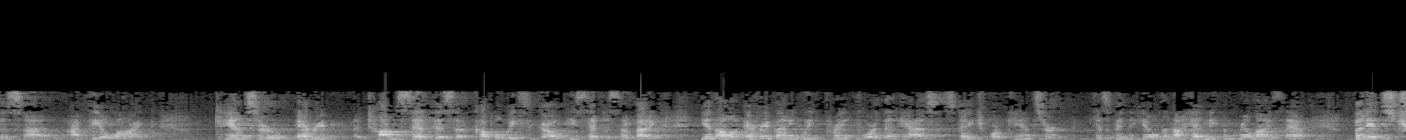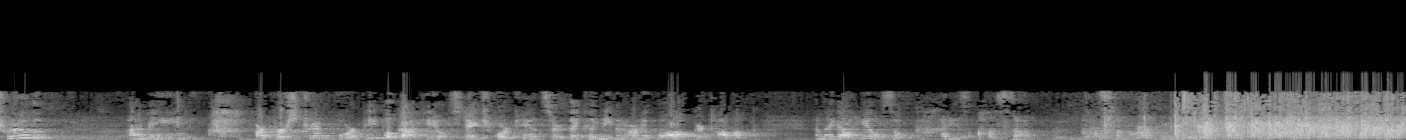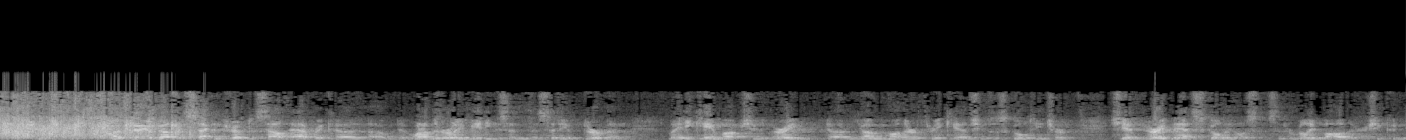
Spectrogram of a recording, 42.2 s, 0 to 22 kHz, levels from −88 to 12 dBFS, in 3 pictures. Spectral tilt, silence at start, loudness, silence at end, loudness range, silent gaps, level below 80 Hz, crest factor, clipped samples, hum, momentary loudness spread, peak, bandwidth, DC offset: -2 dB/octave; 0 s; -14 LUFS; 0 s; 11 LU; none; -54 dBFS; 16 dB; under 0.1%; none; 17 LU; 0 dBFS; 11 kHz; under 0.1%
